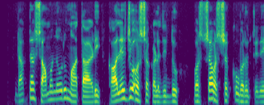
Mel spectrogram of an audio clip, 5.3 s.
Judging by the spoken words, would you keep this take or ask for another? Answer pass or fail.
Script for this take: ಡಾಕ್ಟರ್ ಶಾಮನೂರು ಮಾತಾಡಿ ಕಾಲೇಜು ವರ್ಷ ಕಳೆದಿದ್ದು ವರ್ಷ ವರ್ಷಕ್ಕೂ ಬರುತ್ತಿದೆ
pass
